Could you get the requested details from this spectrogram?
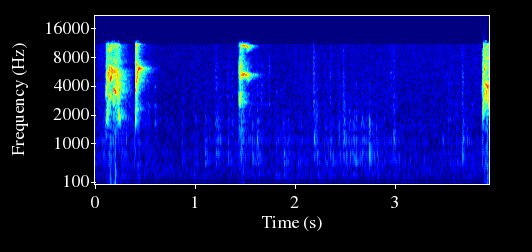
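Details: Five rosy-faced lovebirds in a cage beside a window, chirping in winter: two harsh, high chirps, a single clipped chirp, then silence before a final raspy burst.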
